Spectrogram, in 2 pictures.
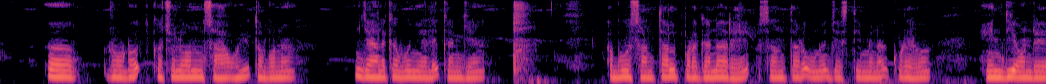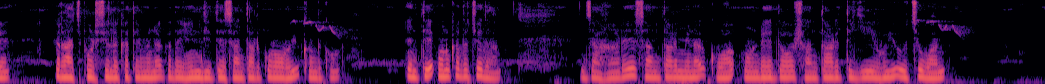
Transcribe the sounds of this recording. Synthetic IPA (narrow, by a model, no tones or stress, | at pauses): ɾɔɖɔʔkɔt͡ʃɔlɔnsaɦaɦujuʔt̪ɔbɔna | d͡ʒaɦãlɛkabuɲajlɛʔ̚kanɡɛja | əbusant̪alpəɽɡanaɾɛsant̪aɽunaʔd͡ʒəst̪imɛnaʔkɔɽɛɦɔ | hind̪iɔɳɖɛ | ɾad͡ʒpəʈsilɛkat̪ɛmɛnaʔkad̪aɦĩnd̪it̪ɛsant̪aɽkɔɽɔɾɦujuʔkand̪ɛkɔ | ɛnt̪ɛʔɔnkad̪ɔt͡ʃɛd̪a | d͡ʒaɦãɽɛsant̪aɽmɛnaʔkɔwaʔɔɳɖɛd̪ɔsant̪aɽt̪iɡiɦujuʔut͡ʃuwan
